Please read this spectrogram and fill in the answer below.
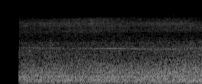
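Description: A burning car's fire making a steady rushing roar with a low rumble underneath.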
